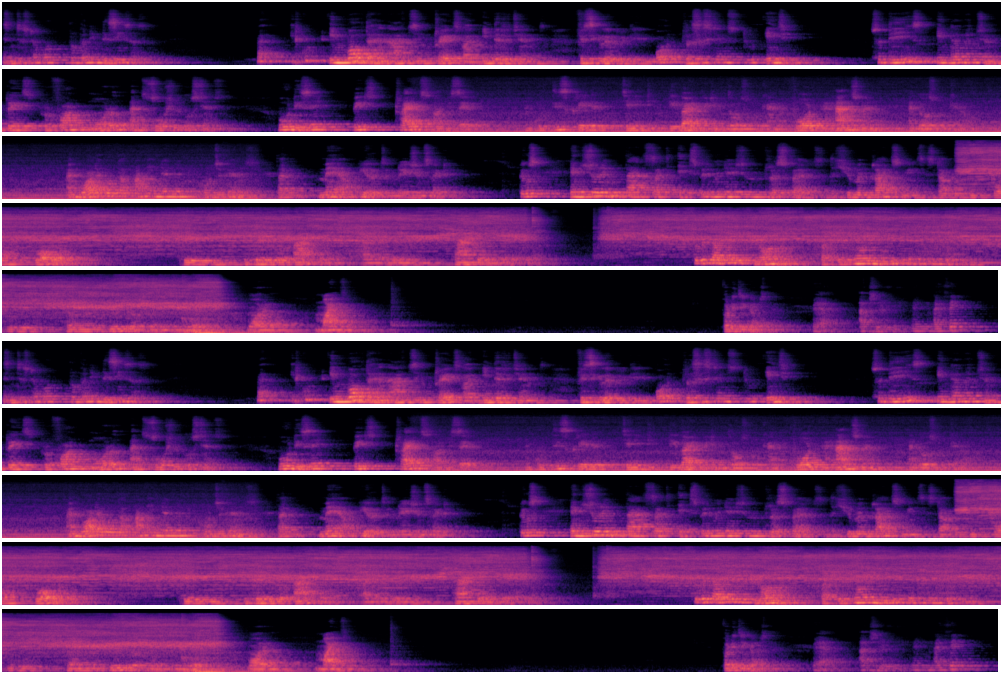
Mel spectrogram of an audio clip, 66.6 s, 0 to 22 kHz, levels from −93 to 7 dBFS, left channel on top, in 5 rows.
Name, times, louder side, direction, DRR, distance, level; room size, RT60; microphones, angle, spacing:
voice 1, 0.0-1.8 3.4-7.2 7.7-10.5 11.6-16.1 17.0-17.7 18.0-18.3 18.6-19.8 20.3-25.1 25.4-26.2 27.5-32.6 33.5-41.0 42.3-44.5 44.7-47.1 49.1-50.6 50.9-53.0 53.3-53.8 54.1-57.0 57.5-58.0 62.9-63.4, equal, 15° left, -8 dB, 0.4 m, -29 dB
sound 1, 18.7-30.1, equal, 65° right, 0.8 m, -39 dB
sound 2, 39.3-47.2 47.8-56.2, right 1 dB, 90° right, 1.1 m, -33 dB
sound 3, 51.8-58.5, equal, 40° right, 0.4 m, -39 dB
voice 2, 64.7-66.0, left 1 dB, 80° left, -4 dB, 0.4 m, -42 dB
2.4 x 2.1 x 2.7 m, 1.3 s
head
